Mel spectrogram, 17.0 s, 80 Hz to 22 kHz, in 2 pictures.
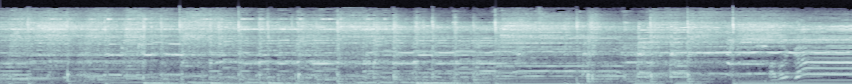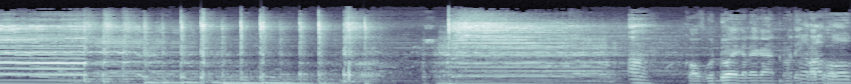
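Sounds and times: drum strokes: 0:00.0 - 0:15.1
live band music: 0:00.0 - 0:16.3.

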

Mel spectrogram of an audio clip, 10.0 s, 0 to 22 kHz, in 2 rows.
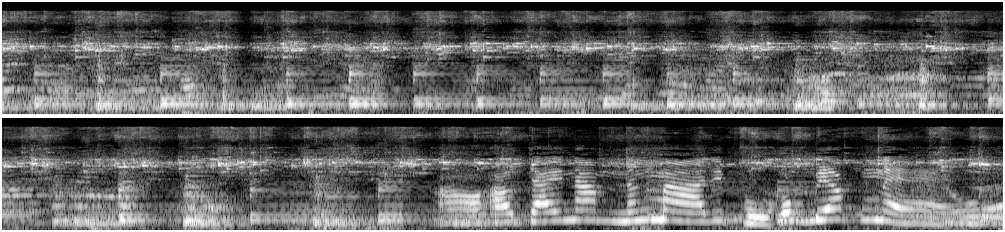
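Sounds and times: shaken bell clusters jingling: 0:00.0 - 0:10.0.

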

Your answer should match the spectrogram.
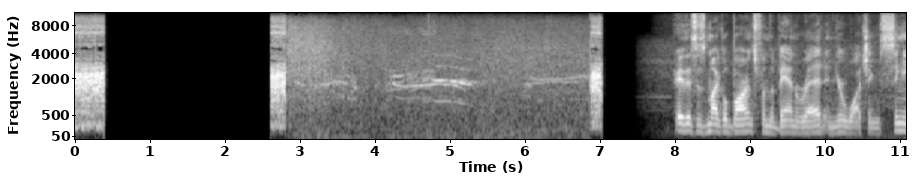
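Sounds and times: windy hiss: 0:02.6 - 0:06.9
faint gliding bird calls: 0:02.6 - 0:07.0.

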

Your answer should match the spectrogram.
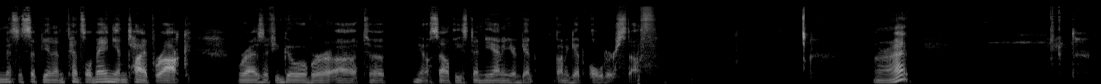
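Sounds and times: man speaking: 0:00.0 - 0:06.6, 0:08.7 - 0:09.2
breathy mouth noise: 0:08.0 - 0:08.3.

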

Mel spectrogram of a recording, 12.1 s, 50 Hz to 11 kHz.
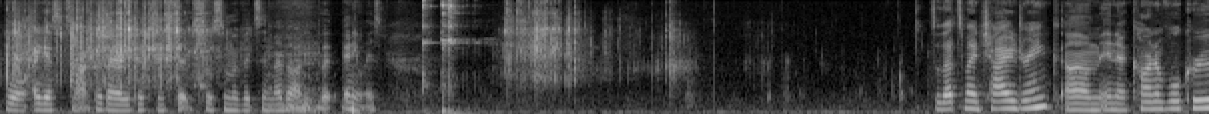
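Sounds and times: ice cubes rattling in a glass: 0:00.0 - 0:02.4, 0:04.8 - 0:07.0.

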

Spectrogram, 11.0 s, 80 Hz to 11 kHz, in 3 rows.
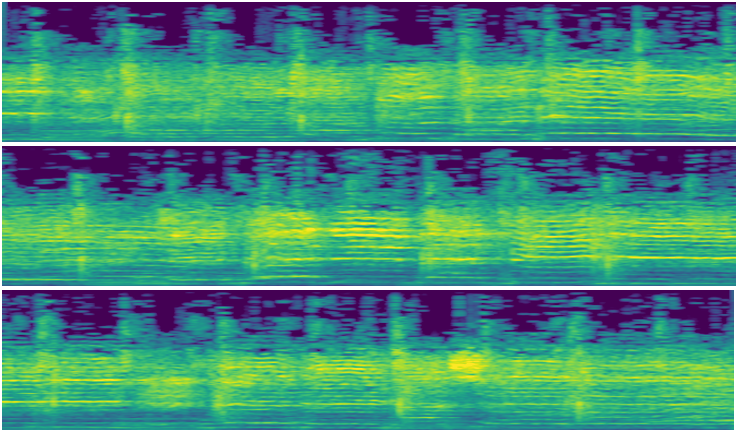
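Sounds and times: woman singing a hymn: 0:00.0 - 0:11.0.

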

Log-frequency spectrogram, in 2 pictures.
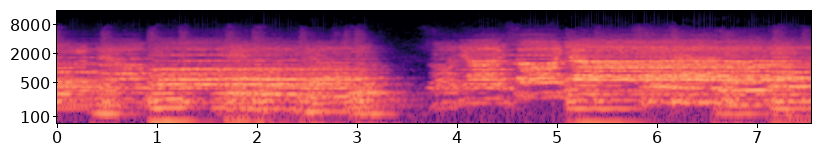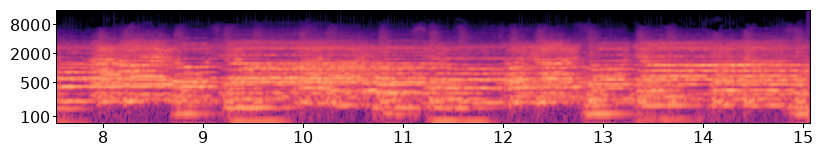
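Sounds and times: band accompaniment: 0:00.0 - 0:03.4, 0:05.1 - 0:15.0
choir singing held notes: 0:00.0 - 0:15.0.

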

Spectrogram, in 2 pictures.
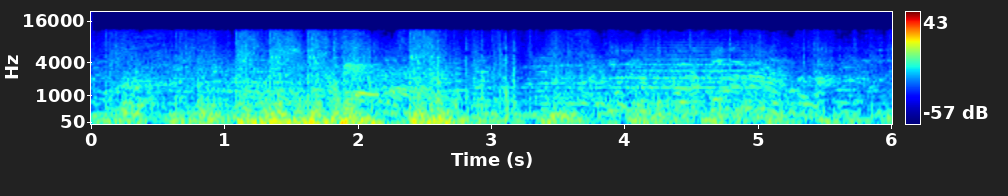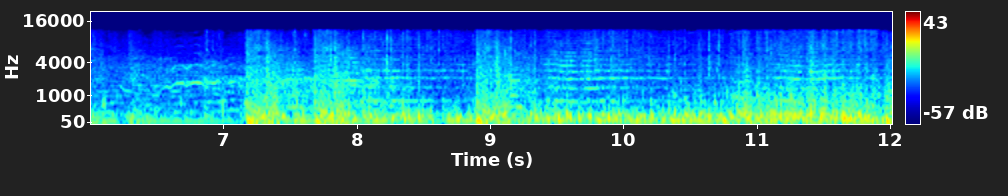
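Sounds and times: film score music: 0:00.0 - 0:12.0
hooves galloping on dirt: 0:00.0 - 0:12.0
horse whinnying: 0:06.3 - 0:08.5.

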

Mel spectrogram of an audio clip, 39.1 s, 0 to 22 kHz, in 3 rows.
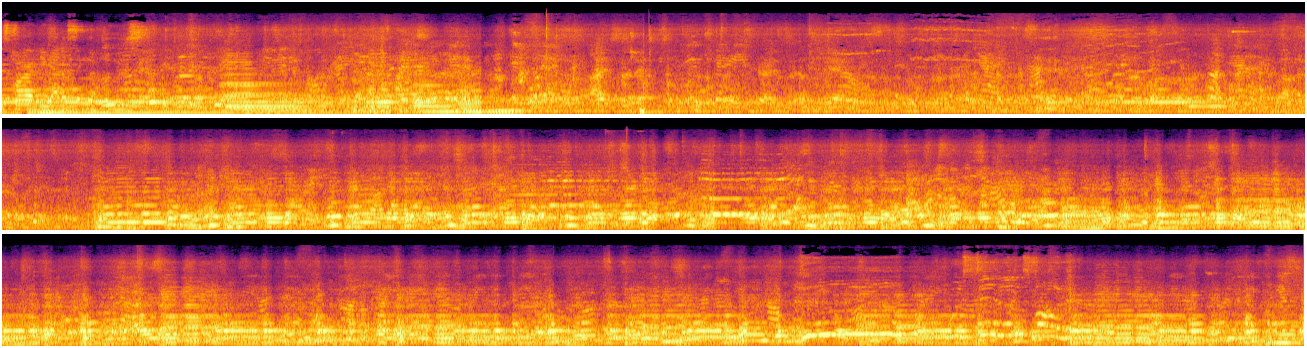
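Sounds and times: cellos bowed: 0:00.0 - 0:05.8, 0:08.3 - 0:12.9, 0:13.8 - 0:39.0.

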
